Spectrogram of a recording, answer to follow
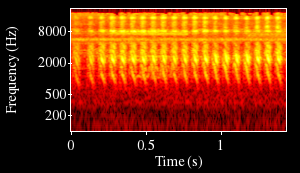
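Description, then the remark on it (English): A red-headed woodpecker's shrill, hoarse "tachur" call, its most common call: a steady, high-pitched buzzy note made of rapid pulses, sounding alone and fairly loud for about a second and a half. “The most common call is a shrill, hoarse "tachur" call.”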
